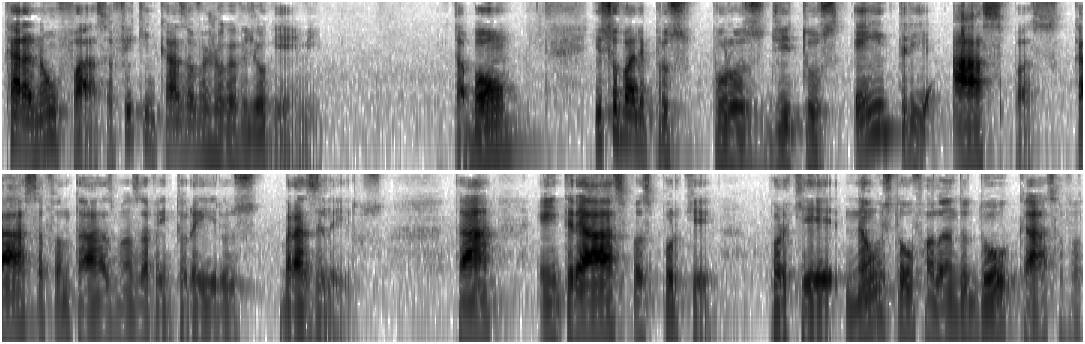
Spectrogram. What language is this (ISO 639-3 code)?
por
